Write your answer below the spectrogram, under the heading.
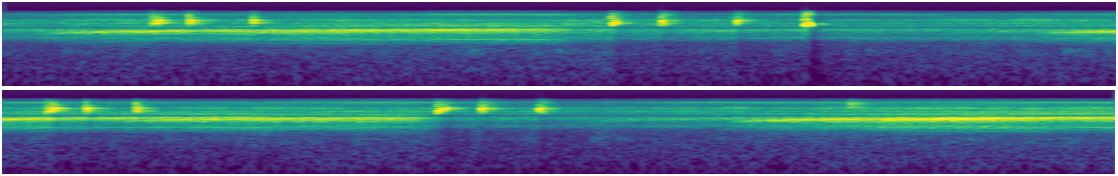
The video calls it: Litoria fallax male Tree Frog courtship calling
